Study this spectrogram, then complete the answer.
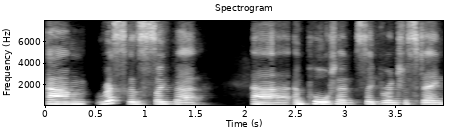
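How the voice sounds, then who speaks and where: A woman speaks at a fairly slow pace with a New Zealand accent. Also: quiet background. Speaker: data centre industry consultant. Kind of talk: interview.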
